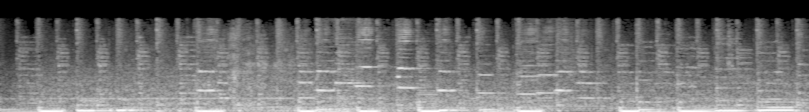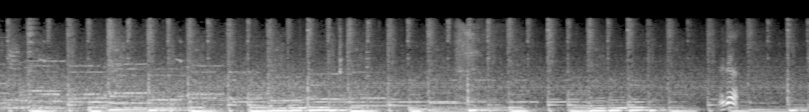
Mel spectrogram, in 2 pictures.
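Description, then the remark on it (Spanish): A bus carrying five friends in its back seats back to work drives along, its engine droning steadily through the whole stretch, a low rumbling bed beneath people's voices and bright, melodic sounds that stay loud throughout. “En la parte de atrás del autobús van los cinco amigos.”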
